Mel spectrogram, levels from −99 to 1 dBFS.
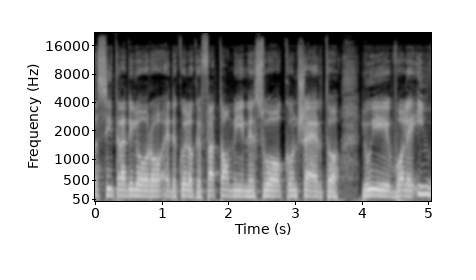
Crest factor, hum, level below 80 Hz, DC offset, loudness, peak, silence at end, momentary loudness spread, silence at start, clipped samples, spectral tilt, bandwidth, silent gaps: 16 dB; none; -46 dBFS; under 0.1%; -20 LUFS; -4 dBFS; 0 s; 4 LU; 0 s; under 0.1%; -5.5 dB/octave; over 20 kHz; none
